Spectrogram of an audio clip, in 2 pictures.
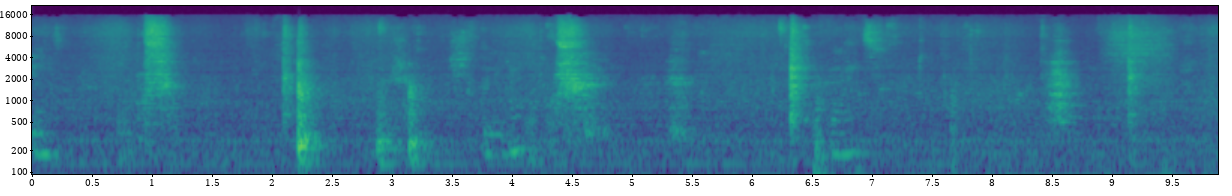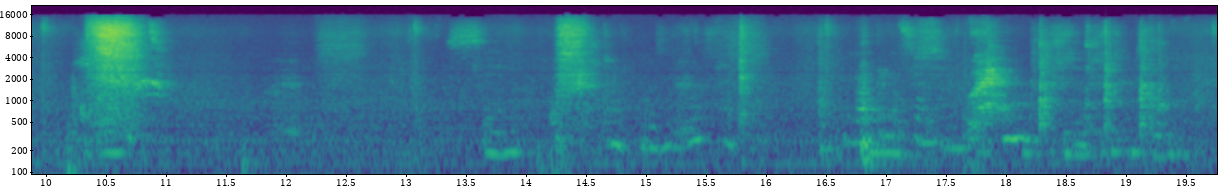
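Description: A man breathes out hard with each sit-up.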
